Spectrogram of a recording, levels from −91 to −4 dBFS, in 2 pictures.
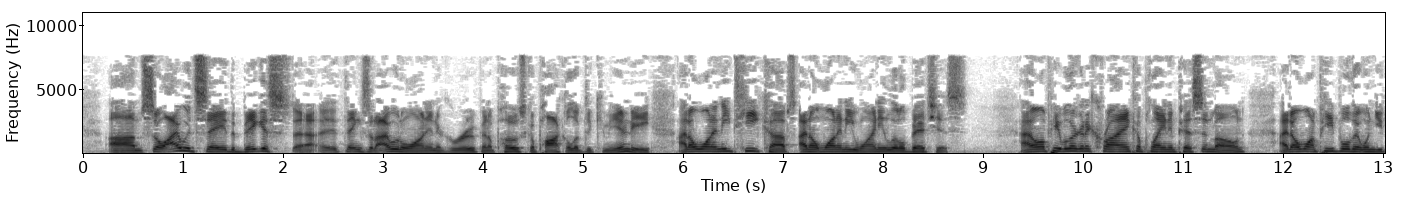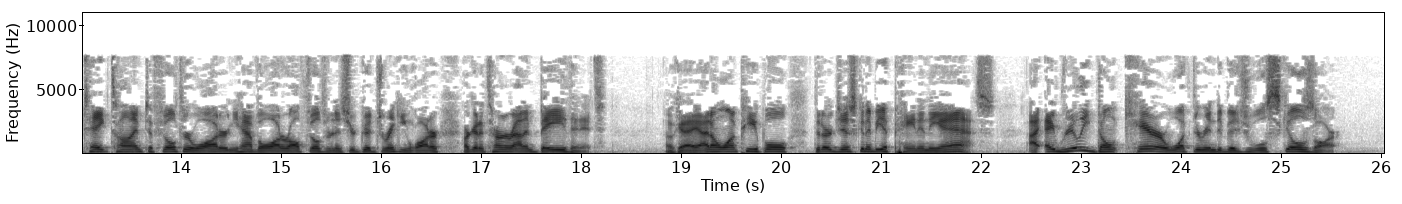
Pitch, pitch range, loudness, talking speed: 145 Hz, 135-160 Hz, -18 LUFS, 245 wpm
